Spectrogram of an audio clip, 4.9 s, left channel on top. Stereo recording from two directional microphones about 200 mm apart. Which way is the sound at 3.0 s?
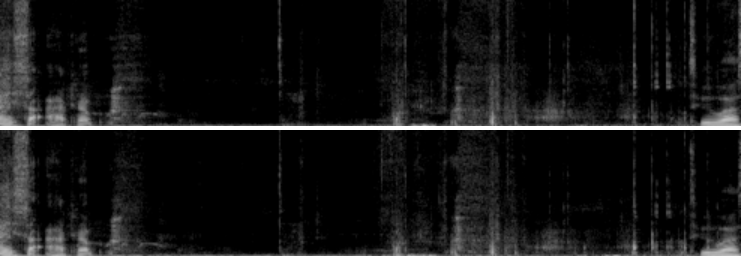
25° right (ahead or behind).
